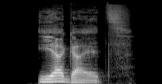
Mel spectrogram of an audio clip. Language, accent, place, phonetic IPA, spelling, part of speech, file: German, Germany, Berlin, [ˈeːɐ̯ˌɡaɪ̯t͡s], Ehrgeiz, noun, De-Ehrgeiz.ogg
- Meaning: ambition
